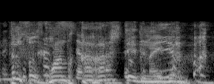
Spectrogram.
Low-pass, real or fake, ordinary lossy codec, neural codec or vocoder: none; real; none; none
